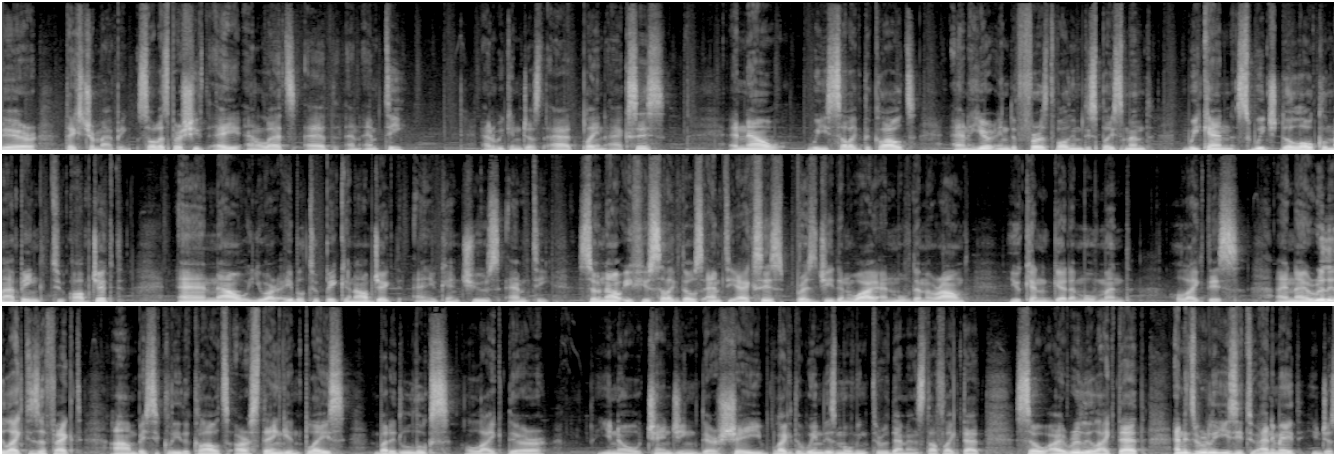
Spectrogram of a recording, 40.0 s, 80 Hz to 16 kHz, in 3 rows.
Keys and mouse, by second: 1.8 shift+a, 12.9-14.0 drag, 16.6-18.2 drag, 19.8 click, 21.2 g, 21.5 y, 28.1 click, 29.1 g, 29.4 y, 36.6 Escape, 38.0 ctrl+z.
